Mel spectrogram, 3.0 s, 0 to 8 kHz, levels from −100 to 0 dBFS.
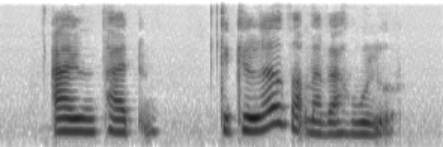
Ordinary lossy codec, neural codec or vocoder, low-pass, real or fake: none; codec, 16 kHz, 2 kbps, FunCodec, trained on LibriTTS, 25 frames a second; 7.2 kHz; fake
